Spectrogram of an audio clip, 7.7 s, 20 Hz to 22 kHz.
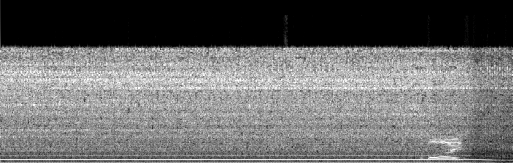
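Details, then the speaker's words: Ford Ranger T6 diesel, just started and revved before fitting a modified replacement turbo. High turbo whine over the idle, pitch falling as revs drop; the variable-geometry actuator motor has also failed, its linkage no longer moving with the throttle. "มีอะเล่นเครื่องจะได้ยินเสียงเทอร์โบหอนขึ้นมาทันทีเลยอ่ะ"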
